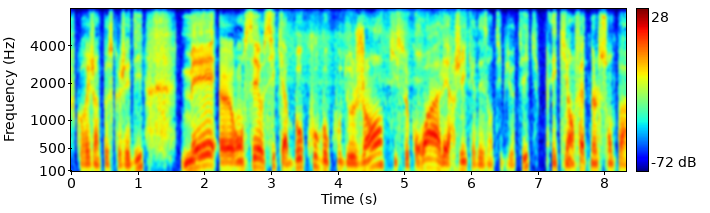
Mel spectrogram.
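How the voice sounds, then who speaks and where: Dry and close with no echo, a man's medium-pitched voice moves at a fairly slow pace with very wide pitch swings. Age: 30s. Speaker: infectious disease doctor. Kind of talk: radio interview, medical explanation.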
